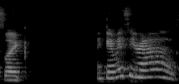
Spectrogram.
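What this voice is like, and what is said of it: High squeaky sped-up voice. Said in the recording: “You sounded like a tape recorder, like, sped up. ... Or, like, a mouse or something.”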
